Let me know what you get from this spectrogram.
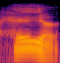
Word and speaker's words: hair: hair 有点先念 A 再念 R 的声音，这样整个把 air 咬完之后才会听起来像是长母音 A 的声音，所以应该念成 I love my white hair. 大家可以多练习或是多揣摩这个长母音 A 后面接 R 的念法 hair.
